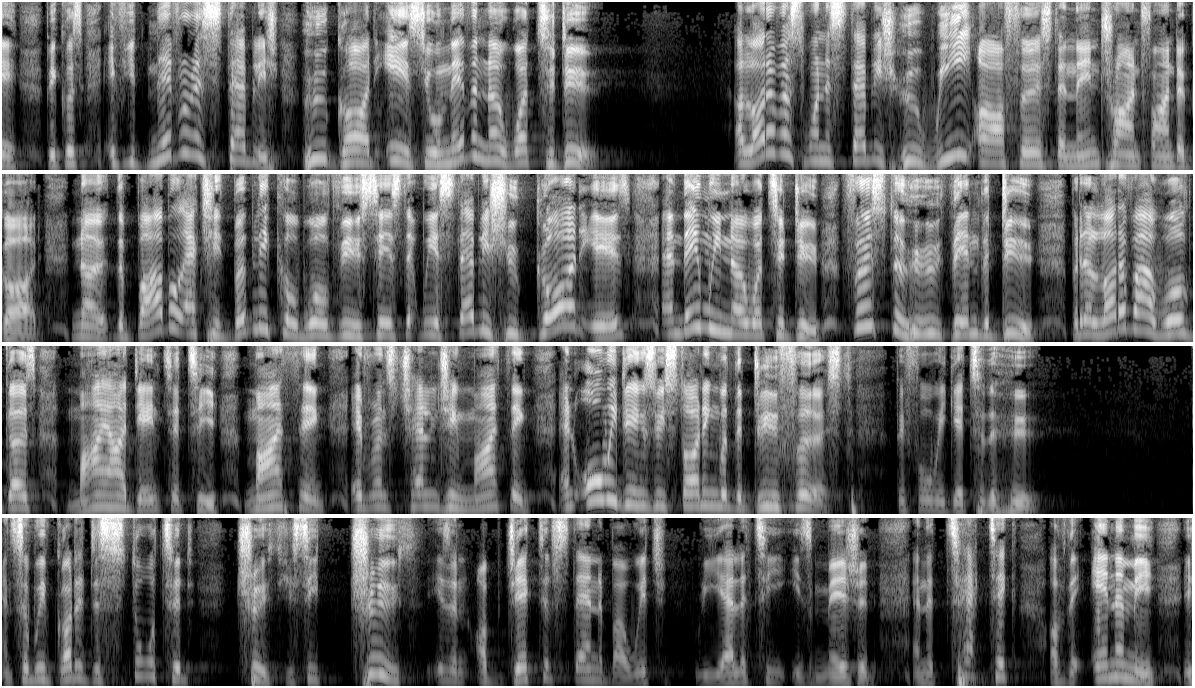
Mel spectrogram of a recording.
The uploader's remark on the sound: Recorded live on Sunday the 15th October 2023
